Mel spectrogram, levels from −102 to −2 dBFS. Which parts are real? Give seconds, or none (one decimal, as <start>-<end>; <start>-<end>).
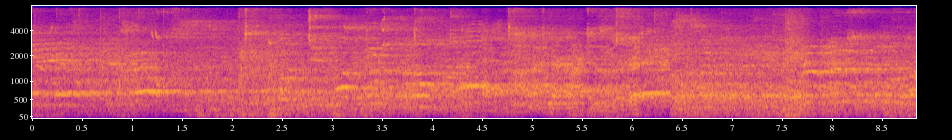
0.0-4.5; 6.1-8.8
